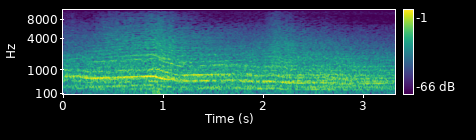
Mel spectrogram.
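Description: A McLaren race car pulls out of the pits in a racing video game at Monza, its engine droning steadily with a rising, then falling whine across the whole stretch at moderate volume.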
